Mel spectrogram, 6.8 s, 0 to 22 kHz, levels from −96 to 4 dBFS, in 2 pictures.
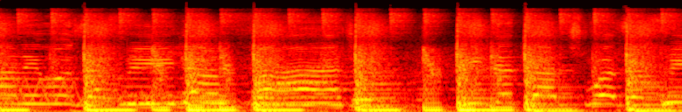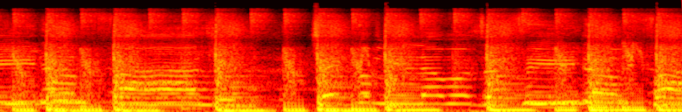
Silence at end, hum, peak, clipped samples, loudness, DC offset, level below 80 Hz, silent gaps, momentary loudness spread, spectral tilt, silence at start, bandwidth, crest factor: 0 s; none; -8 dBFS; under 0.1%; -24 LUFS; under 0.1%; -28 dBFS; none; 4 LU; -5 dB/octave; 0 s; 16.5 kHz; 16 dB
